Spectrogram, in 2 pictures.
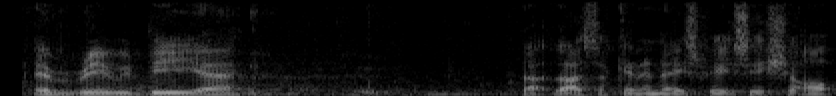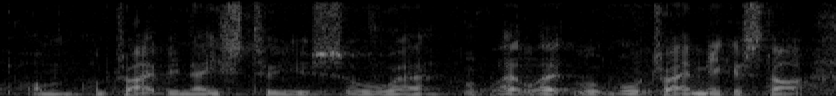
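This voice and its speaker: A man with a Scottish accent talks at a fairly quick pace. His pitch sits in the medium range. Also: lively intonation. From Scotland. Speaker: panel chair, politician. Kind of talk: panel discussion introduction. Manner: casual, joking.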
